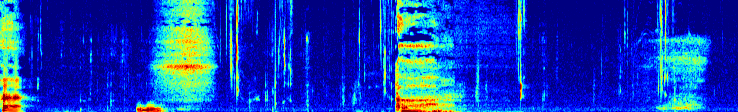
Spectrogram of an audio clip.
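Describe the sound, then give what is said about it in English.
Chewing of sour Skittles candy, orange flavour, in a few separate crunchy, moist bursts of mouth noise with quiet gaps between them. “Now it just tastes like orange Skittles, which are delicious.”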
